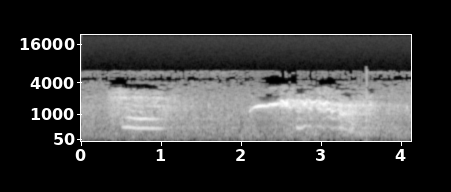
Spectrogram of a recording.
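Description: A horse neighs twice: a brief whinny first, then a longer, louder call that rises sharply and quavers as it fades. No voices are heard.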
